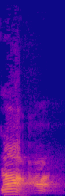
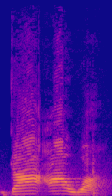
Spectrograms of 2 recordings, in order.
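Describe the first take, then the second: First: The word ends with a long 'a' sound. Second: The word ends with a 'wa' sound. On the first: The speaker calls it right. "ওয়াওটা ড্রপ করে ওয়াওটার পরিবর্তে হচ্ছে জাস্ট একটা আলিফ অ্যাড করে" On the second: The speaker calls it wrong. "অ্যারাবরা হচ্ছে দা আ ওয়া এরকম ভাবে উচ্চারণ না করে"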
